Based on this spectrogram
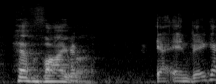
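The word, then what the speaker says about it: Hafyera: Invega Hafvira? Havira? Yeah, and Vega Hafiera.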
